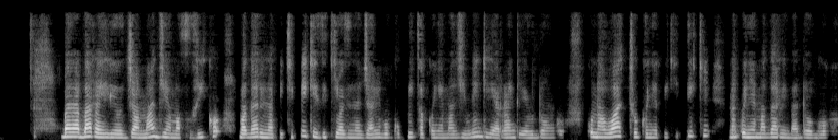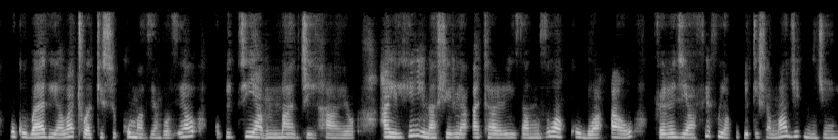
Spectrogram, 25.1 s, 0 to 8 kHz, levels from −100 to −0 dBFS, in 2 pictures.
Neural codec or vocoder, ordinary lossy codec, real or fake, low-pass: codec, 24 kHz, 1 kbps, SNAC; MP3, 48 kbps; fake; 7.2 kHz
